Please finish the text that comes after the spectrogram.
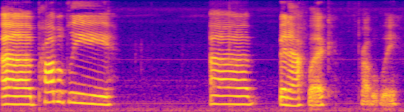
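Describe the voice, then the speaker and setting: Female podcast co-host, slow-paced and bright, casual delivery of comic reviews and blurbs. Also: a little high, steady tone.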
